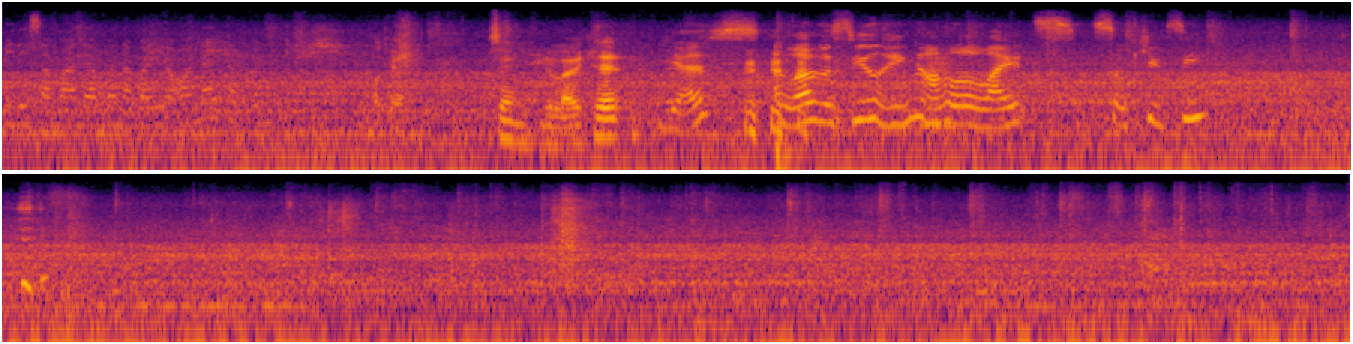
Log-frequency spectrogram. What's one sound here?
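A low murmur of people talking fills a busy indoor space.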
